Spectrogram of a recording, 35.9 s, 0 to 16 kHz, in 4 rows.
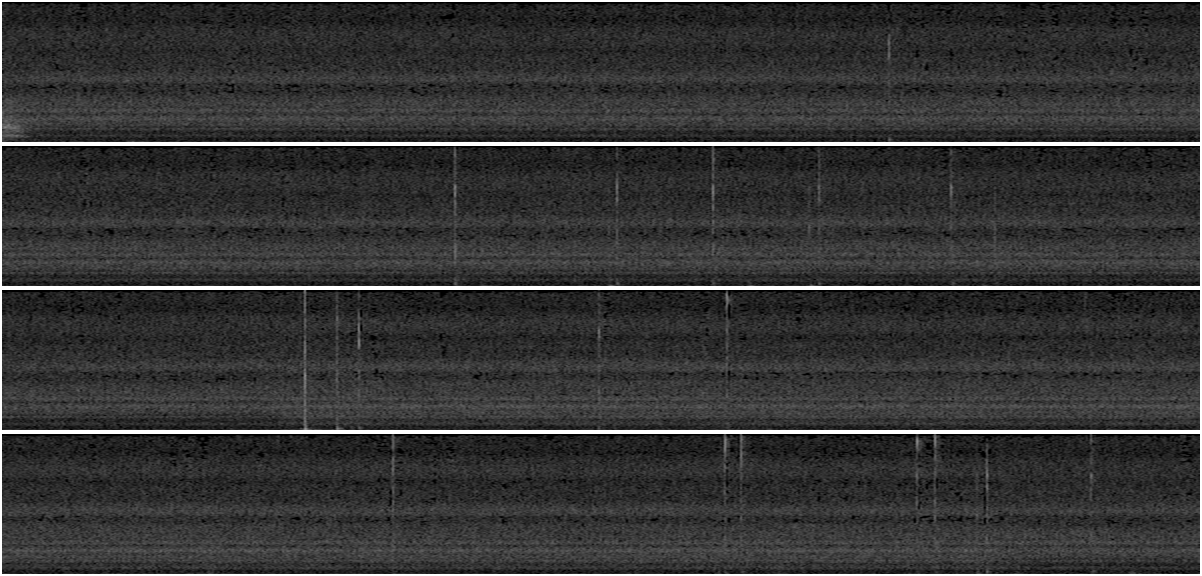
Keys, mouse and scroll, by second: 6.7-12.5 middle drag, 13.7 middle click, 15.1-16.2 middle drag, 20.2 space, 20.8-22.5 middle drag, 23.6-30.0 drag, 34.0 click, 34.3-35.2 middle drag.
